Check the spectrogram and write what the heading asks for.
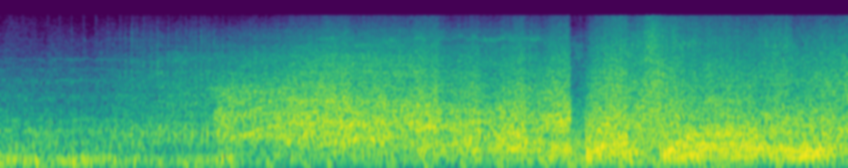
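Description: Rock bouncer race buggy engines revving hard, getting much louder about three seconds in, then climbing and dropping in pitch again and again.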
